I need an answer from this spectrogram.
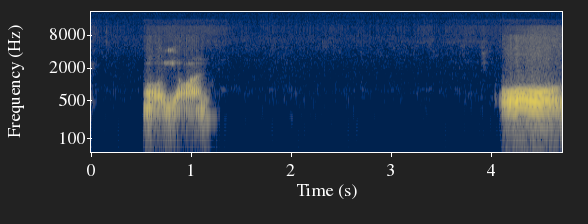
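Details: Four-week-old Cavalier King Charles Spaniel puppies in a home puppy pen, being socialized with other dogs and offered puppy mash; two wavering, moaning whimpers, each under a second long, separated by about three seconds of quiet.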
